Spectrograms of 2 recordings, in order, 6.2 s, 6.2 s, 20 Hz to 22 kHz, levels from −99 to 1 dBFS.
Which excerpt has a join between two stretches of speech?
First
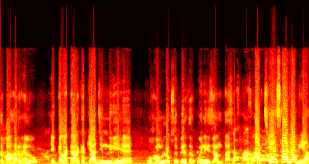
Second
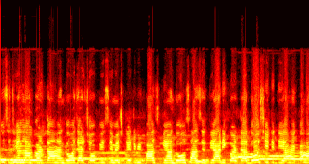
first; 1 cut; at 4.7 s

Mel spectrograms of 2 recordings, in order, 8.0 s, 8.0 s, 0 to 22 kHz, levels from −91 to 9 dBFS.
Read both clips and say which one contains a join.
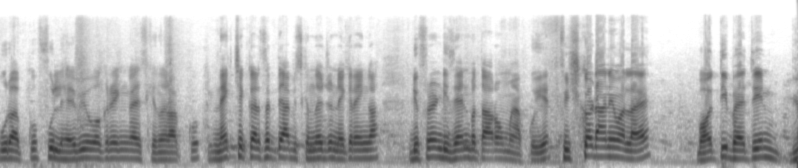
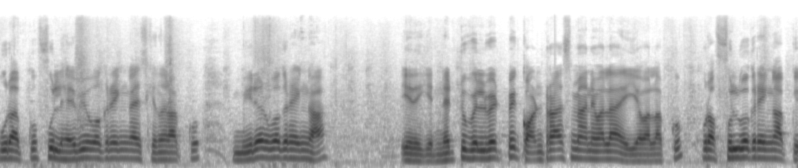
first; 2 cuts; at 2.1 s, 5.6 s

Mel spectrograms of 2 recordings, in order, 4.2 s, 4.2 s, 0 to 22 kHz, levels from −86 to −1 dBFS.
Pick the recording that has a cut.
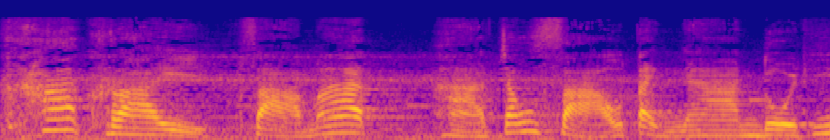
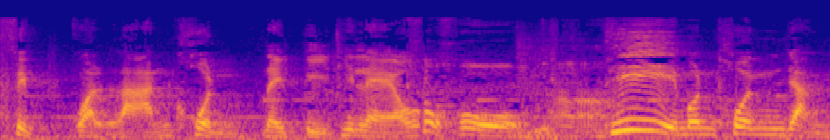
second; 1 cut; at 2.7 s

